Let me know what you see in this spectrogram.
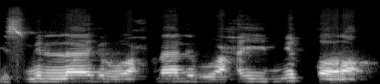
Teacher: Artinya hamzah wasal, hamzah yang ketika di tengah ini hilang.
